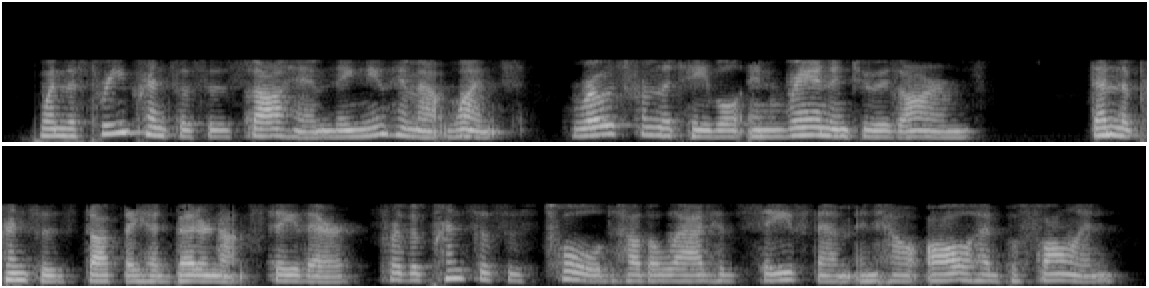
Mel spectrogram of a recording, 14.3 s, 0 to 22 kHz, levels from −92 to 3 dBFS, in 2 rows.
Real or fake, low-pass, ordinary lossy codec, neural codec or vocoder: fake; 7.2 kHz; AAC, 16 kbps; vocoder, 44.1 kHz, 128 mel bands every 256 samples, BigVGAN v2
